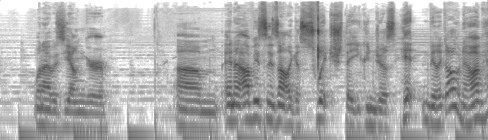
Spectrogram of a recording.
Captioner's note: snaps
